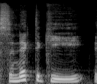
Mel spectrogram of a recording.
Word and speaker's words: synecdoche: A synecdoche, it's spelled S-Y-N-E-C-D-O-C-H-E, and obviously pronounced with hard Greek phonetics or something like that.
